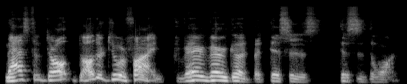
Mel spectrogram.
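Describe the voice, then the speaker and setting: A man's voice: high-pitched, animated, a little fast, gravelly, husky, no room sound. A man chatting casually as a podcast co-host, enthusiastic and rambling, with some swearing thrown in. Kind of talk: casual chat about cartoons.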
